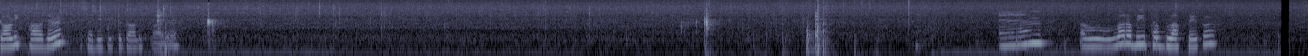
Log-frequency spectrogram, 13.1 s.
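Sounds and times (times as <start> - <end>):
onion sizzling in a pan: 0.0 - 13.0.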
